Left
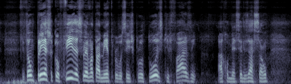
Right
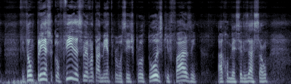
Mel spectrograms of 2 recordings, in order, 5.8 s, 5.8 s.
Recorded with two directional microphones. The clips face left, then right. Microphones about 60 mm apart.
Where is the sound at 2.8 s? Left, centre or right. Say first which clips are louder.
Right 2 dB; right.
